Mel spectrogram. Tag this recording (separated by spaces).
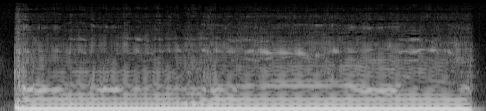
Aboriginal Didgeridoo Indigenous woodwind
